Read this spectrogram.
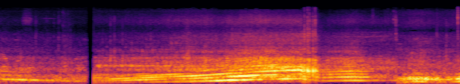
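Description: A second car engine roars and rises in pitch as it accelerates hard.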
